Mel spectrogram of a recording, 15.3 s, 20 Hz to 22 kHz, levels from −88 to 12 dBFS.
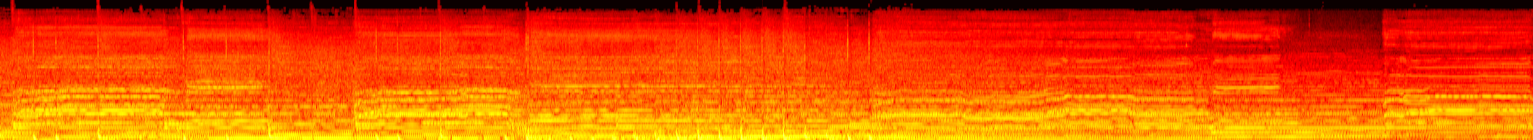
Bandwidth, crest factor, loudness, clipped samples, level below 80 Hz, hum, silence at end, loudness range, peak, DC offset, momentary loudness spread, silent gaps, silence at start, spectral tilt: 17 kHz; 12 dB; -13 LUFS; under 0.1%; -24 dBFS; none; 0 s; 4 LU; 0 dBFS; under 0.1%; 5 LU; none; 0 s; -5 dB/octave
